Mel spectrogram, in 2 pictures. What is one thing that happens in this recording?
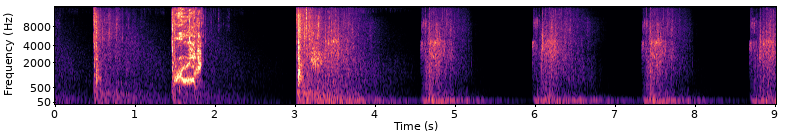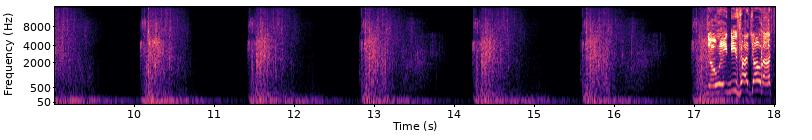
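A heavy stone statue thuds down again and again, each blow ringing out and fading.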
